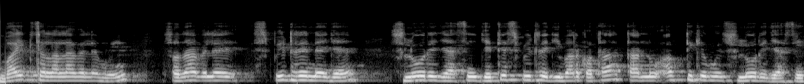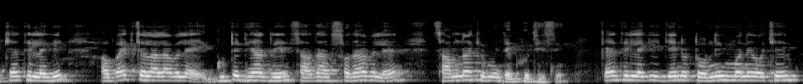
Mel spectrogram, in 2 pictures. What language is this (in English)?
Odia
